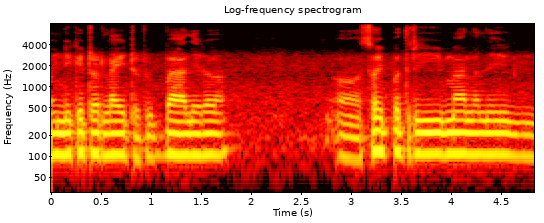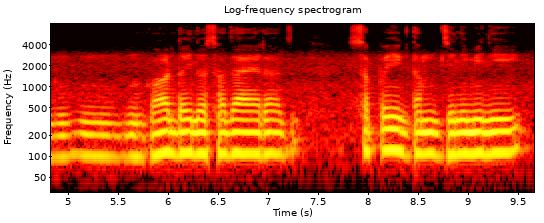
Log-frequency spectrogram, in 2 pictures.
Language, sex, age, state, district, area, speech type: Nepali, male, 30-45, West Bengal, Kalimpong, rural, spontaneous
